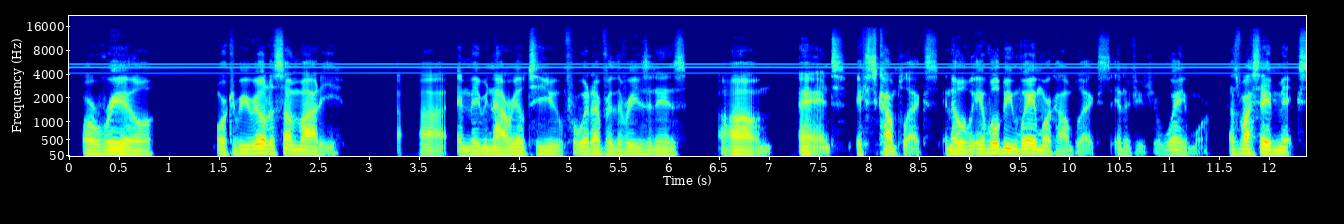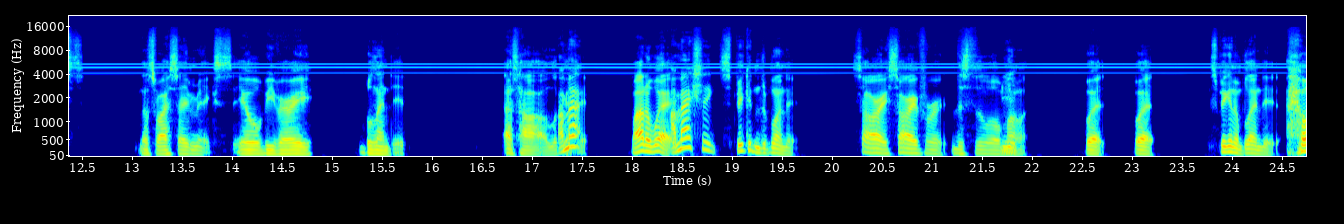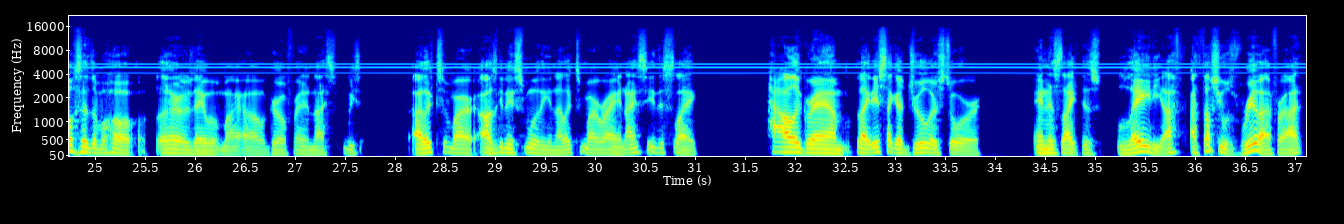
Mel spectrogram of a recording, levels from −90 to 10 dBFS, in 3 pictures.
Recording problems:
high-pitched whine; faint; throughout; 5 kHz, 20 dB below the speech

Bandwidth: 15.5 kHz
